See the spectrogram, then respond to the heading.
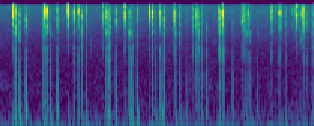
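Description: Long painted fingernails tap and scratch a small glass serum dropper bottle with a silver cap, which appears to hold liquid, held close to the face. Rapid, sharp clicks and scratchy strokes come in a dense, uneven stream over a soft low rumble, with each tap dying away almost instantly.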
